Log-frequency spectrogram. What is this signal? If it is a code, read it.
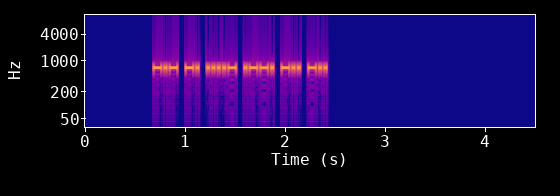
Morse code, heard as a keyed tone, about 46 wpm, 700 Hz. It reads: KN4PDD
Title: USA Call Signs - 6 Characters - Repeated 2x - 45wpm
